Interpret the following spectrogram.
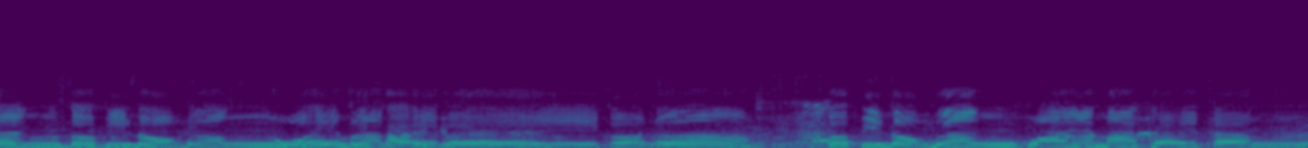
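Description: A woman singing a Thái folk song (khắp) in a high voice, holding long notes with sliding ornaments, with short breaks between phrases.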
